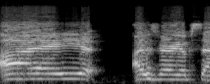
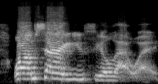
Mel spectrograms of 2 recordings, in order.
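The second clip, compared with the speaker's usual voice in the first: normal talking voice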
